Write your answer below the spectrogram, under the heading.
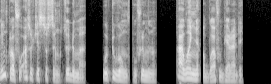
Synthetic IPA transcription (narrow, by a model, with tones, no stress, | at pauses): mĩ˦ŋ̩˦kʊ˨ɾɔ˨fʊ˦ʔa˦sʊ˨t͡ɕʰᶣɪ˦sʊ˦sɪ̃˨n˨so˦do˨mã̰˨ | wo˦tʰu˦wɔ̃˨ŋ̩˨pʰo˨fɾĩ˦m˦nʊ̃˦ | a˦˨wɔ̃˦ɲã˦ʔɔ˨bʊ˨a˦fʊ˨bi˦a˦ɾa˦dɪ̰˨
